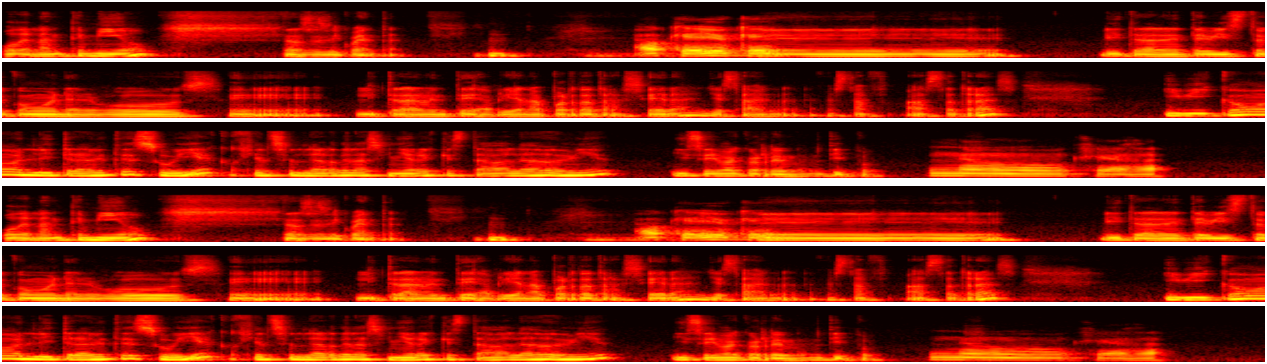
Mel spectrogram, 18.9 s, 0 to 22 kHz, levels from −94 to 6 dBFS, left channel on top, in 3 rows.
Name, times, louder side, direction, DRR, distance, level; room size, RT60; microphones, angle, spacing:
voice 1, 0.0-2.0 2.4-2.6 2.9-3.2 3.8-5.1 5.5-11.7 12.1-15.7 16.0-17.0, right 1 dB, ahead, 0.9 m, -28 dB
voice 2, 3.2-3.9 17.3-18.4, left 4 dB, 65° left, 0.7 m, -27 dB
6.0 x 3.0 x 2.4 m
head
